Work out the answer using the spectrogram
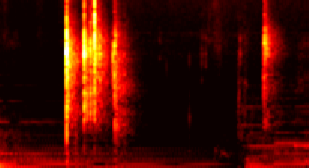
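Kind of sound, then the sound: die being rolled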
